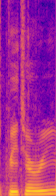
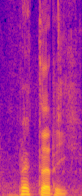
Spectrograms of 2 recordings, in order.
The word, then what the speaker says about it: Petteri: It's Petery or Peter? Petteri. Petteri, okay.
